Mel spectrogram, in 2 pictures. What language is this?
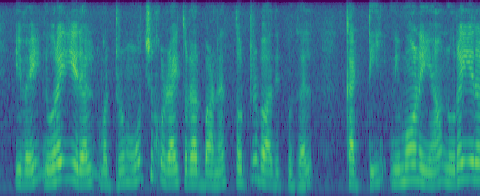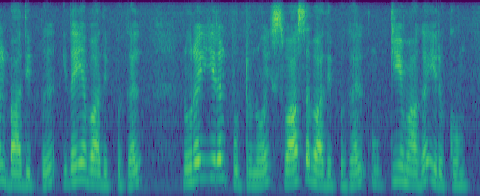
Tamil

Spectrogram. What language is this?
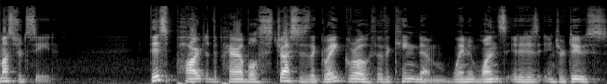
English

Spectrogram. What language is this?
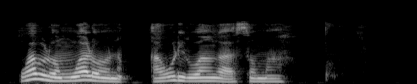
Ganda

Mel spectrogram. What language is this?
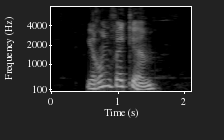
Kabyle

